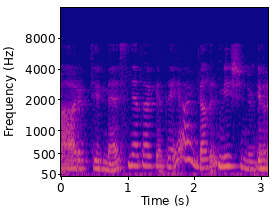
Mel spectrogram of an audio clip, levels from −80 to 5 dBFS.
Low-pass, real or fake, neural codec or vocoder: 7.2 kHz; real; none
